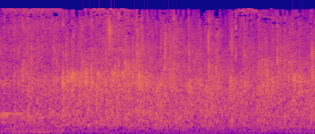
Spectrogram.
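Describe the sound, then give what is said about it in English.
A church audience breaks into steady applause for a newly installed elder, a dense wash of many hands clapping at an even, fairly loud level throughout, with no voices standing out. “Round of applause,”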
